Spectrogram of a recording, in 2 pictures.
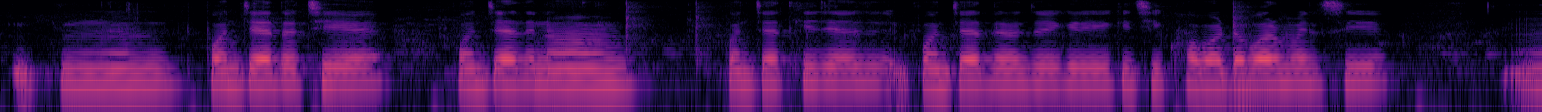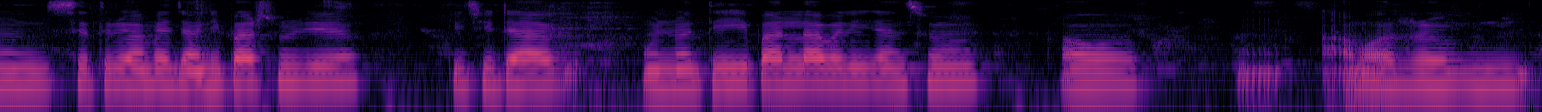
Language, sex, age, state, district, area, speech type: Odia, female, 30-45, Odisha, Bargarh, urban, spontaneous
